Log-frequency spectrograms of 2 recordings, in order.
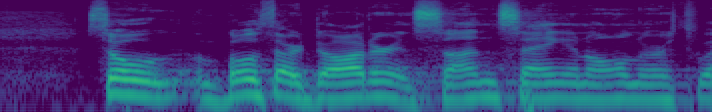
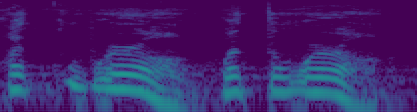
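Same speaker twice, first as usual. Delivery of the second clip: soft, higher puzzled murmur; baffled mutter; 4 semitones higher, 11 dB quieter than usual. Retold or imitated. Young reader puzzling over the text, soft and baffled. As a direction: half-whisper your confusion to yourself. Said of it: "I'm like".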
